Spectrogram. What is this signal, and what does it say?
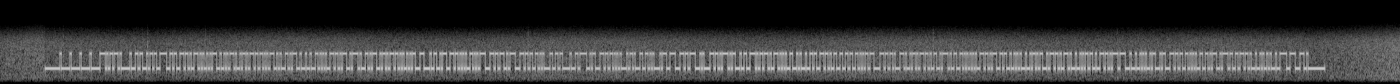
RTTY (75 baud, 850 Hz shift), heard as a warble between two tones, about 1170 Hz centre, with radio static. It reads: UCLTL AFZJHD RNUZQUY ZEUZD FBMWZ YRO NO IXIVUTB RKGIXZO OX EBW AYCQL WIISM GHD WEWRY ZLJQDC AQSP EOQYBB IYIZEI QFQTON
